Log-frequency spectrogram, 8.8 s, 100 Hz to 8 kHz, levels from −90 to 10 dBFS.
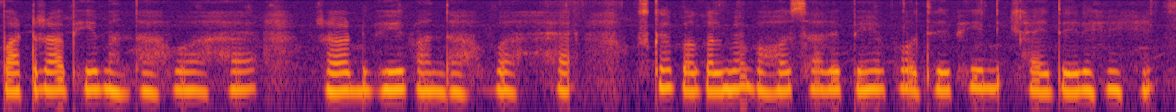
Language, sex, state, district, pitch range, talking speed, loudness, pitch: Hindi, female, Jharkhand, Palamu, 235-250 Hz, 145 wpm, -18 LUFS, 240 Hz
